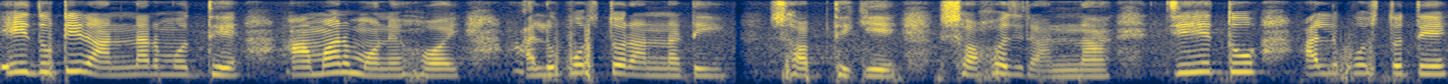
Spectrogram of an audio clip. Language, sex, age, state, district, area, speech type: Bengali, female, 45-60, West Bengal, Paschim Medinipur, rural, spontaneous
